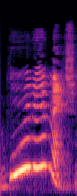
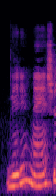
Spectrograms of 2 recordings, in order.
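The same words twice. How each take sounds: First: "Vira e mexe" much higher and louder; a sudden loud insistent cry; loud emphatic. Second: Said in the usual way. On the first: Shown as a demonstration. Repeats phrase, second louder.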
